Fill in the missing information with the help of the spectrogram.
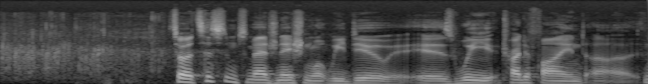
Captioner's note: applause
